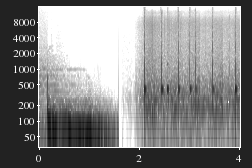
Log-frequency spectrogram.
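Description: Deep bass boom ending an intro music sting, fading out over about a second and a half, then a brief silence. About two seconds in, field sound begins with a run of sharp, irregular slaps, two or three a second.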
